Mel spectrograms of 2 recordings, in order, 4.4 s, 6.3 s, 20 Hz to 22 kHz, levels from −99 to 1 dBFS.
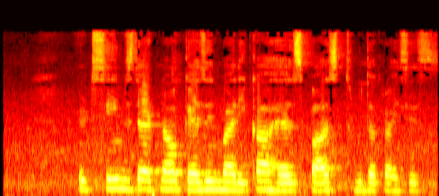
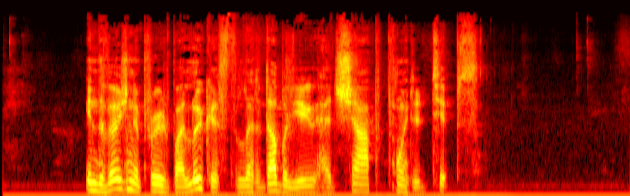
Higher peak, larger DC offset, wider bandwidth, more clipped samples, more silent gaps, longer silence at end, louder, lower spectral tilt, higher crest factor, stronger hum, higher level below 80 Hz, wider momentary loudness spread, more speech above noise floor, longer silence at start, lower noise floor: about the same, -2 dBFS vs -2 dBFS; neither; second, 11.5 kHz vs 16 kHz; neither; neither; second, 0 s vs 1.25 s; first, -14 LUFS vs -22 LUFS; first, -5.5 dB/octave vs -2.5 dB/octave; second, 12 dB vs 22 dB; neither; about the same, -42 dBFS vs -46 dBFS; second, 8 LU vs 11 LU; about the same, 26 dB vs 26 dB; about the same, 0.8 s vs 0.85 s; second, -40 dBFS vs -49 dBFS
